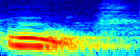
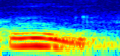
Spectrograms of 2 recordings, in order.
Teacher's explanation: होंठ जो है वो सामने आएंगे और वो गोलाकृति बना लेंगे, जैसे कि हम लोग बोलते हैं ऊ। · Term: वृत्तमुखी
